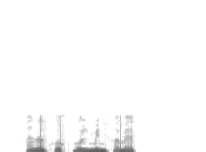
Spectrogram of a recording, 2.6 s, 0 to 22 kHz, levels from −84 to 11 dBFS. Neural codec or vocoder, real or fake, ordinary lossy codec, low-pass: none; real; MP3, 32 kbps; 5.4 kHz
